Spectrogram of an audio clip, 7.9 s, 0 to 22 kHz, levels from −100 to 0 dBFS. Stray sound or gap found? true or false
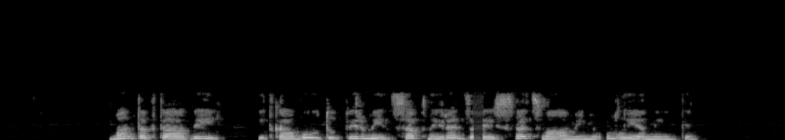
true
